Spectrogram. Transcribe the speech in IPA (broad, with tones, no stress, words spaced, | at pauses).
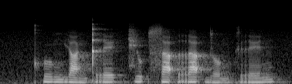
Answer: kʰuː˧ŋja˨˩ŋ treː˦˥k̚t͡ɕu˥˩ʔ sa˥˩ʔra˥˩ʔdoː˨˩ŋ kre˦˥n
